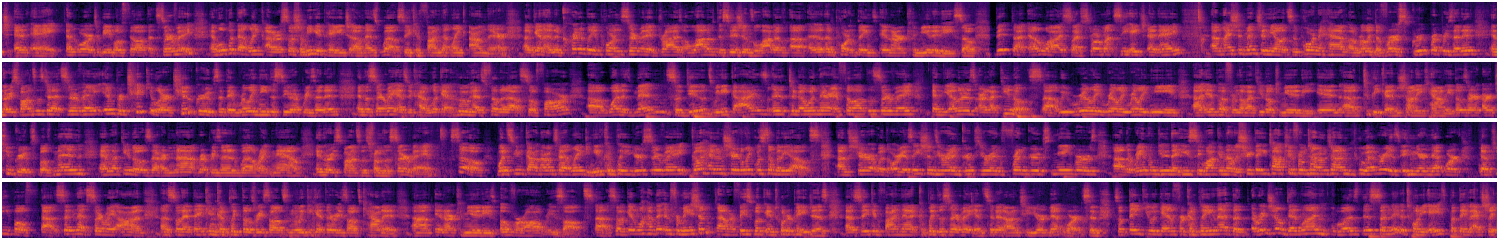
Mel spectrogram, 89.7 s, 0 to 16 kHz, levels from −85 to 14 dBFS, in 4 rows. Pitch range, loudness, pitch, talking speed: 145-200 Hz, -20 LUFS, 175 Hz, 200 wpm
